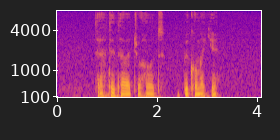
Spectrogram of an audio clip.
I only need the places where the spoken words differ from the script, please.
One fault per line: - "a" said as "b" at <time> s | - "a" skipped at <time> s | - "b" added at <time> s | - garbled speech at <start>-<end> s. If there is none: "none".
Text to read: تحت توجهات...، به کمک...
none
